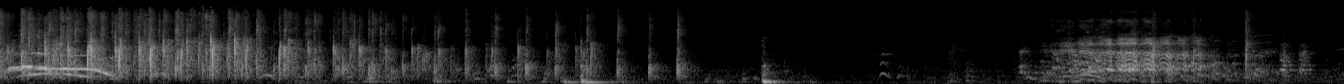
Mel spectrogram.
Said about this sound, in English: Everyone, please put your hands together for Jake James.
